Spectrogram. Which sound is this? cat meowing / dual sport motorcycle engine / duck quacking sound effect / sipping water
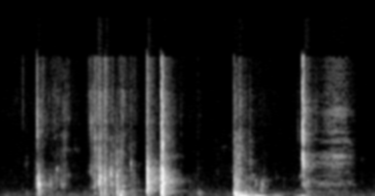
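sipping water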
